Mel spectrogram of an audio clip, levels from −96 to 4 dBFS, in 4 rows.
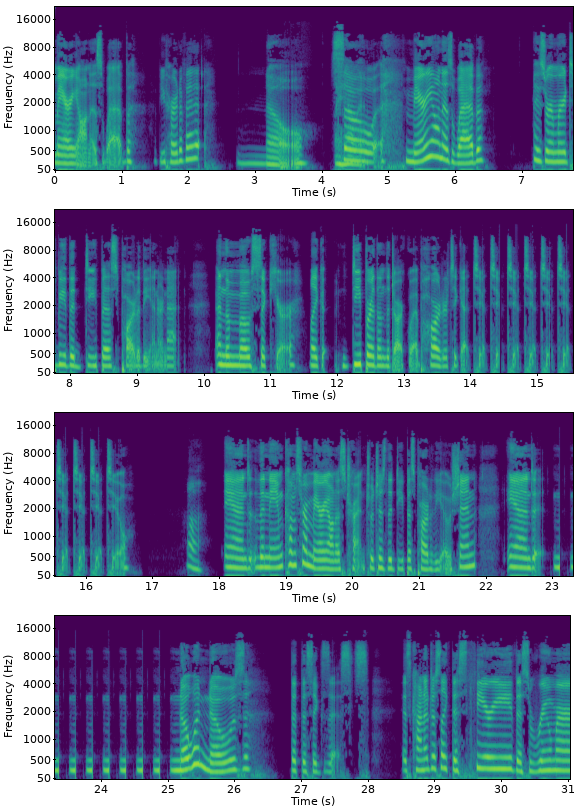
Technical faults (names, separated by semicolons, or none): CD stuck on one turn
